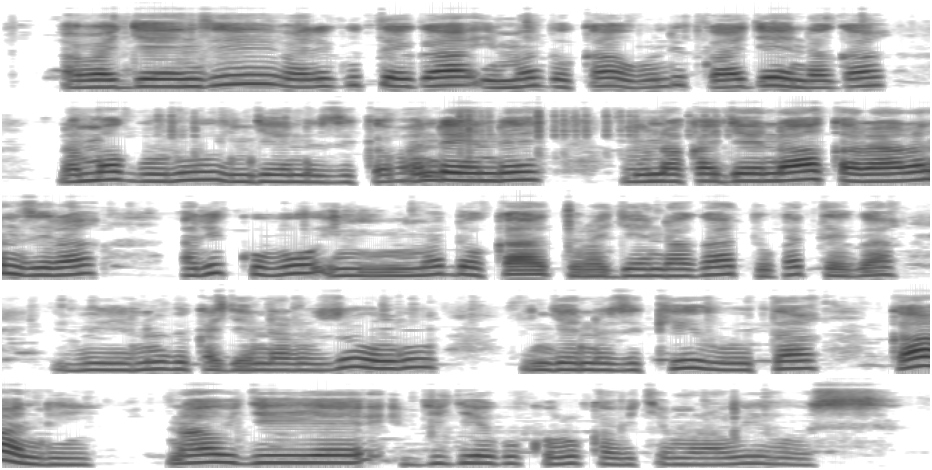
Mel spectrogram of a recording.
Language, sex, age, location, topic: Kinyarwanda, female, 25-35, Musanze, government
